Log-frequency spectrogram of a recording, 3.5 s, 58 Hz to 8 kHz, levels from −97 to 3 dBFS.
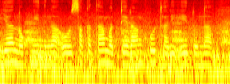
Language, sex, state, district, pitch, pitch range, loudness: Garo, female, Meghalaya, North Garo Hills, 190 Hz, 185-205 Hz, -16 LUFS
